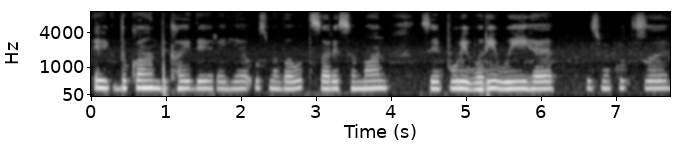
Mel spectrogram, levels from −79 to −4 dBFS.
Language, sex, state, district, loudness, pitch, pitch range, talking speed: Hindi, female, Rajasthan, Bikaner, -18 LUFS, 210 Hz, 205-220 Hz, 130 wpm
